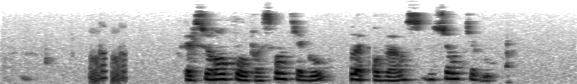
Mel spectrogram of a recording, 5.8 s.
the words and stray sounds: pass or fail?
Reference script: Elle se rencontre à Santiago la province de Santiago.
fail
